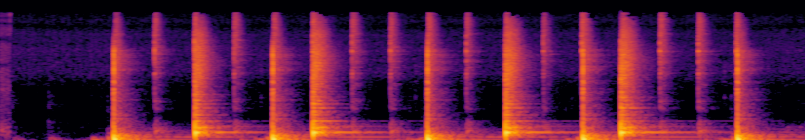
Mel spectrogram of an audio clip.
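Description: Drum kit playing a slow rock beat, bass drum and snare drum taking turns, starting about a second in. Each snare hit rings on briefly after the stroke.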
